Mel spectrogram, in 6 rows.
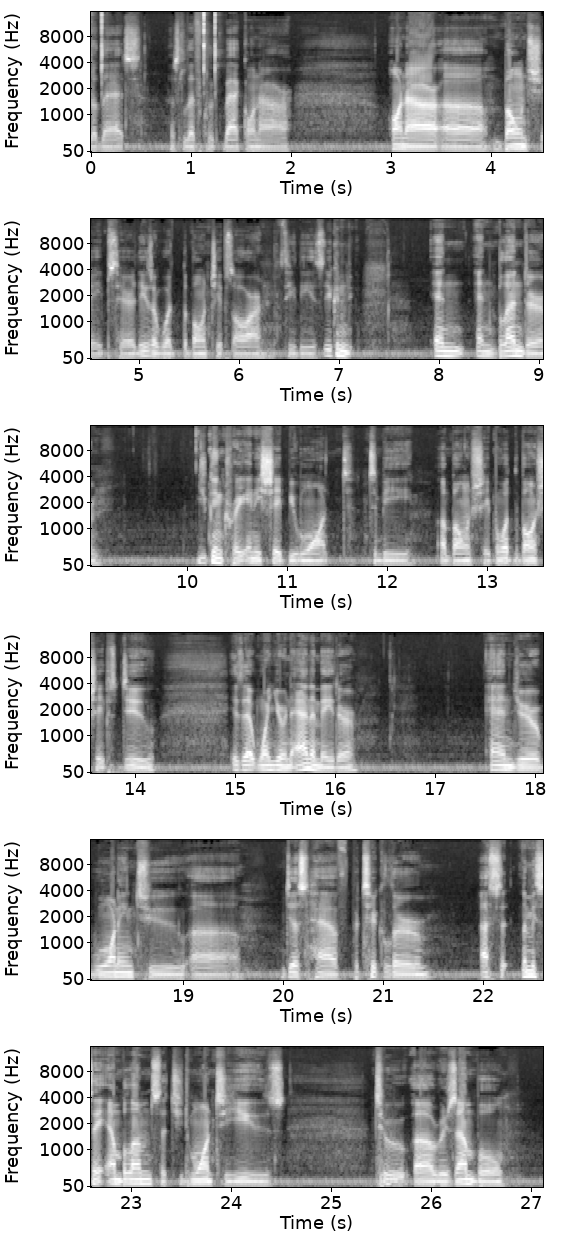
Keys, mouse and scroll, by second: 0.1 click, 1.1 click, 5.2 KP_1, 6.2-9.2 scroll up 1, 13.7-16.6 scroll up 3, 16.6-19.6 scroll down 1, 20.4-23.3 scroll down 3, 23.3-25.9 scroll up 3, 26.4 scroll down 2.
